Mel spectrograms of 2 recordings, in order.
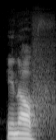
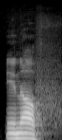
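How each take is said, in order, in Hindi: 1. पहला स्वर 'ih' जैसा सुनाई देता है। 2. पहला स्वर 'ih' जैसा सुनाई देता है।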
